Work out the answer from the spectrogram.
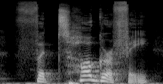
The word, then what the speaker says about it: photography: schwa photo photo photograph in photography the first o is a schwa photography or photographer in the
